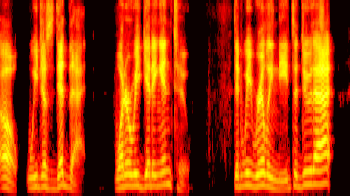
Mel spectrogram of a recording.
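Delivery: ordinary talk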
